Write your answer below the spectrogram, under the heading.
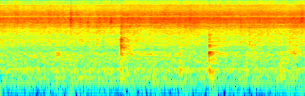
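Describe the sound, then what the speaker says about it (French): Garlic, onion and shallot fry in a pan with meat juices, giving a steady close sizzle broken by a few soft stirring scrapes and clicks, with no talking. "je vais faire revenir mon ail, mon oignon et mon échalote"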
